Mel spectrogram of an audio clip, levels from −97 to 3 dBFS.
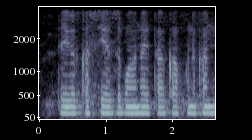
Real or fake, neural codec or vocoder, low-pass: real; none; 3.6 kHz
